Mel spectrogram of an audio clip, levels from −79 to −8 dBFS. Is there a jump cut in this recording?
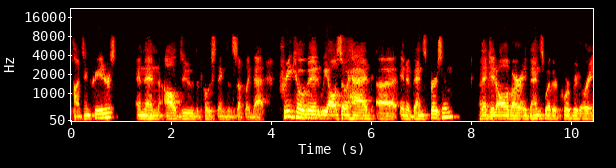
yes; 1 cut; at 8.2 s

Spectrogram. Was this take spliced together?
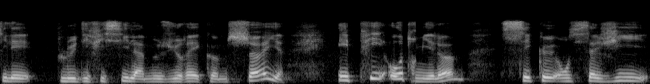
yes; 1 cut; at 4.2 s

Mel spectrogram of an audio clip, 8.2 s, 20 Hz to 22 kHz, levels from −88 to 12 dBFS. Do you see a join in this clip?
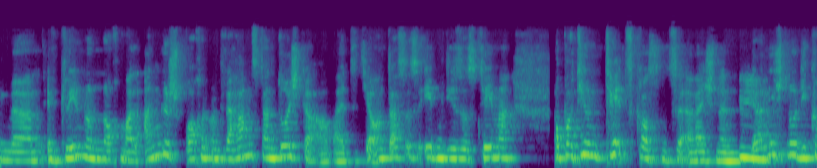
yes; 1 cut; at 5.5 s

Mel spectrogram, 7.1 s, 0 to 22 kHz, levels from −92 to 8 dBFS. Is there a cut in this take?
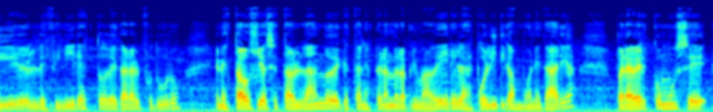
yes; 2 cuts; at 2.6 s, 4.7 s

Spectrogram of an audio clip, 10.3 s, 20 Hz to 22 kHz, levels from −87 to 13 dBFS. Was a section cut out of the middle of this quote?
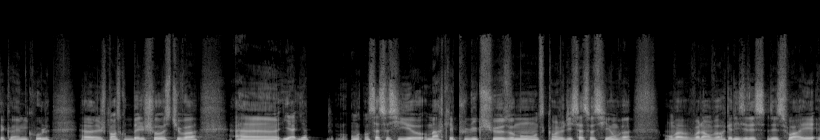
yes; 1 cut; at 1.6 s

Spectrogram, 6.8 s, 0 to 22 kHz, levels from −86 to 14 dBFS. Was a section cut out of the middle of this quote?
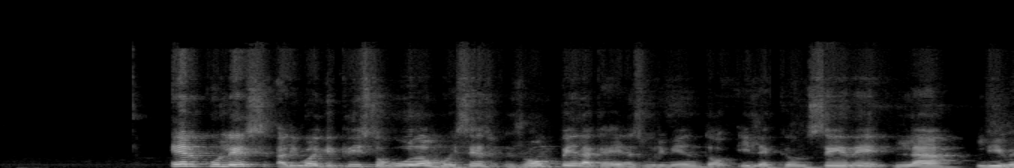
no; 0 cuts

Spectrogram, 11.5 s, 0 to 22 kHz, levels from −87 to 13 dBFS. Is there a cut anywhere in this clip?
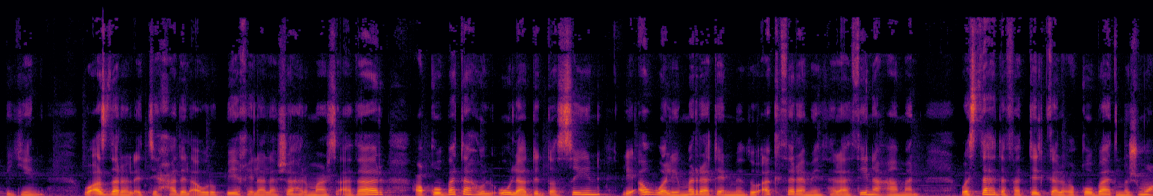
no; 0 cuts

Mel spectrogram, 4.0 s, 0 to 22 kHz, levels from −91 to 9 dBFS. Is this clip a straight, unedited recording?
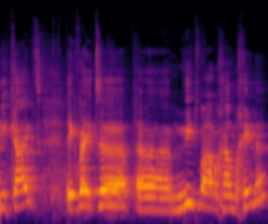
yes; 0 cuts

